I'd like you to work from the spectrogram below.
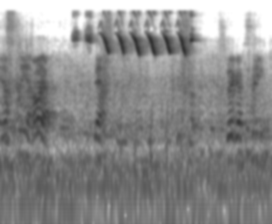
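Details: Bananaquit singing: a burst of six very high, thin notes that each sweep sharply downward, spaced evenly over about a second and a half. People talk before and after.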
